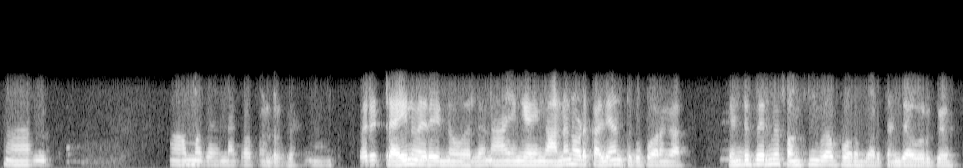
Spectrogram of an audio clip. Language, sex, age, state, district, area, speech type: Tamil, female, 18-30, Tamil Nadu, Kallakurichi, rural, conversation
